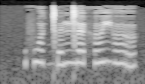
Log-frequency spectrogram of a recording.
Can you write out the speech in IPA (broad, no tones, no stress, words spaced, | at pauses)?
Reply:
fwɵɡ͡ǀɛŋ͡ǀɛhɵ jɵ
